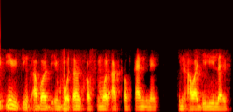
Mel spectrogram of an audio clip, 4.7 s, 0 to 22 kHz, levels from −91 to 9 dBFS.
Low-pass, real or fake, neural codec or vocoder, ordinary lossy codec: 3.6 kHz; real; none; none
